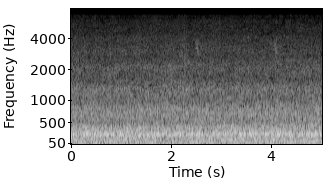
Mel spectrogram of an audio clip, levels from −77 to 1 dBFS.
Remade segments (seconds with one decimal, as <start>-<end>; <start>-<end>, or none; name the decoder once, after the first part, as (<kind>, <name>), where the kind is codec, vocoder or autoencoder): 1.0-2.4 (codec, DAC); 2.8-3.4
